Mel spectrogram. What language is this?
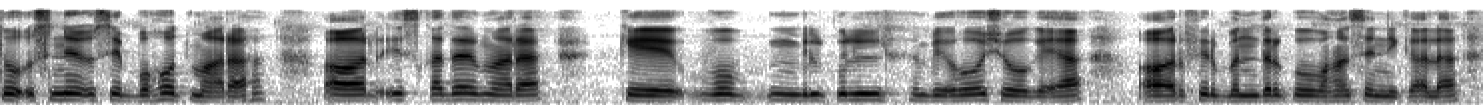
Urdu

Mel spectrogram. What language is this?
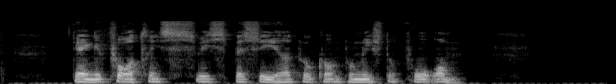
Danish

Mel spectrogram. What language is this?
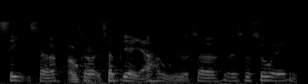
Danish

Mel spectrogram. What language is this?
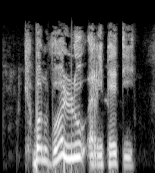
Esperanto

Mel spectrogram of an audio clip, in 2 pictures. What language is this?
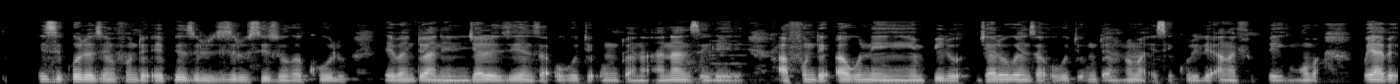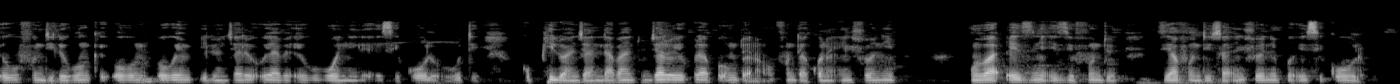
North Ndebele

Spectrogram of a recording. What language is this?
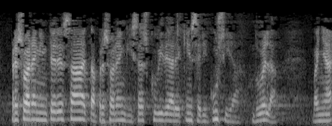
Basque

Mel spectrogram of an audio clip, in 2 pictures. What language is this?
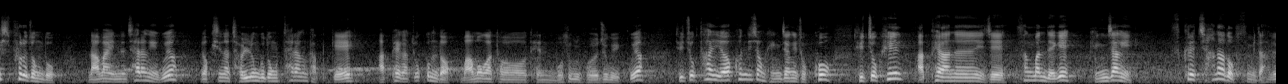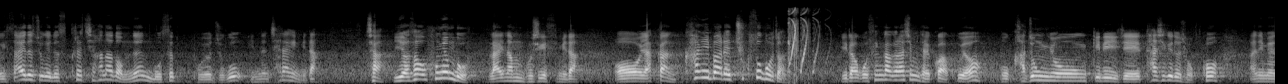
Korean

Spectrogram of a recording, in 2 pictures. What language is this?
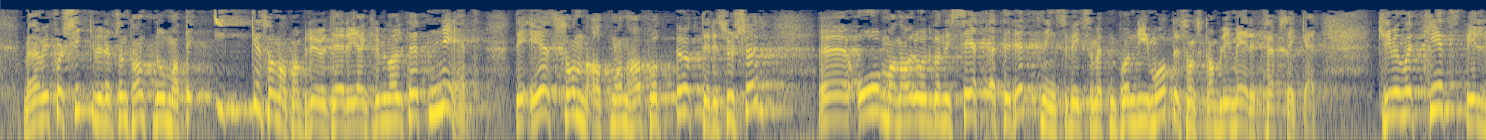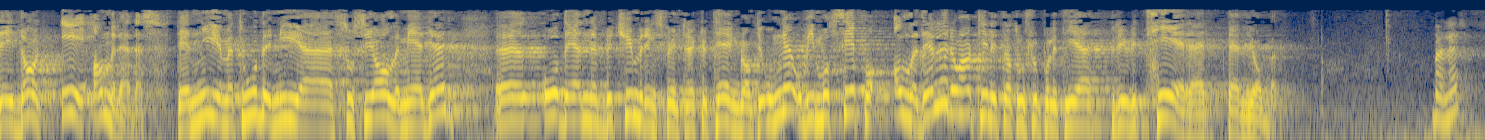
Norwegian Bokmål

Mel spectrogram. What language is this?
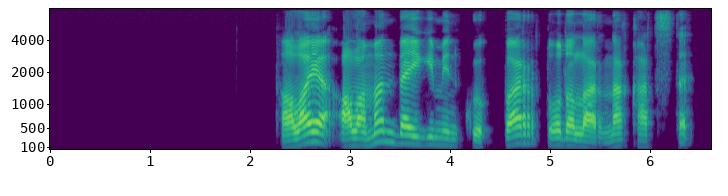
Kazakh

